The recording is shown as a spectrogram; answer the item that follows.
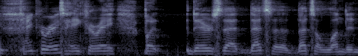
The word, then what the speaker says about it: Tanqueray: Yeah, because we had a story about Tanqueray gin.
